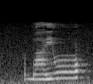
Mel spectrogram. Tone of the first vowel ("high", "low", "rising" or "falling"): low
